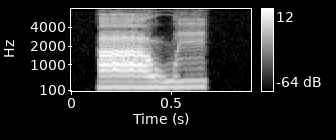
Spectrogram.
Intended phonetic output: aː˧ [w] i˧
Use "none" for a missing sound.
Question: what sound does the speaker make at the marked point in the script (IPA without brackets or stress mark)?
w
